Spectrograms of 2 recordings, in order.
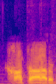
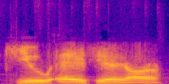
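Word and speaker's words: قطر: In Arabic, it's pronounced Qatar, but they spell it in English Qatar.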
